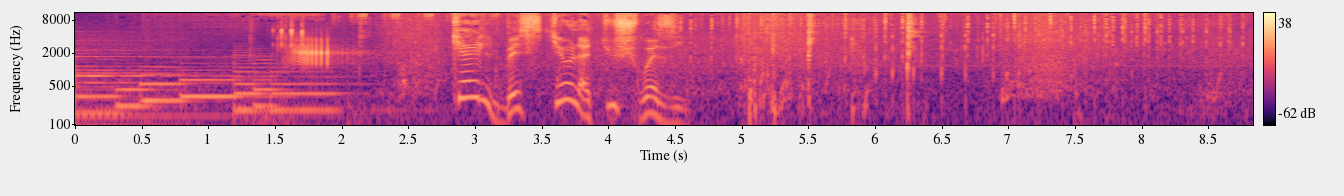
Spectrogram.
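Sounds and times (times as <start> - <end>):
murky rumbling water background: 0.2 - 8.8
speech: 2.9 - 4.7
sperm whale clicks underwater: 4.0 - 8.8.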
